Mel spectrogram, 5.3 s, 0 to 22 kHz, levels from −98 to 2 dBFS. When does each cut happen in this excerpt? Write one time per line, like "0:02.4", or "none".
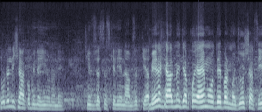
0:03.0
